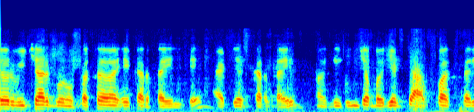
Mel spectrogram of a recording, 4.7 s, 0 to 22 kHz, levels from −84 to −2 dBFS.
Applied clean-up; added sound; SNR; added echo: neural separator model SepFormer DNS4.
